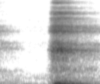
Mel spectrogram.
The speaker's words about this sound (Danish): Ja, der kom lige den der lydeffekt, vi skal have på. Ja, vi skal lige have indspillet godt gab og putte på.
